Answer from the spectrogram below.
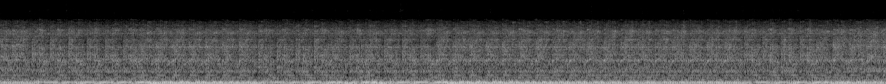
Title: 6.0 powerstroke rough idle no codes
